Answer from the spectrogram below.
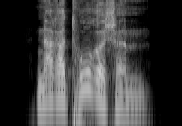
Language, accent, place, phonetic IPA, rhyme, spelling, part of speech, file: German, Germany, Berlin, [naʁaˈtoːʁɪʃm̩], -oːʁɪʃm̩, narratorischem, adjective, De-narratorischem.ogg
- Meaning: strong dative masculine/neuter singular of narratorisch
